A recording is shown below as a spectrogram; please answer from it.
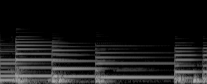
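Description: Piano played one note at a time in a slow right-hand melody: three notes struck in turn, each left to ring and fade before the next.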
